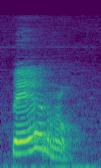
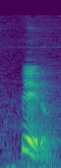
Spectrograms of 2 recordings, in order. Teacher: O RR em espanhol, ele demonstra uma vibração maior da língua.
